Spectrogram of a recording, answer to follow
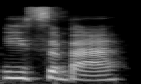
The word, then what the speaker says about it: Ysabeth: Ysabeth. It's so my Ysabeth. my Okay. name is spelled Ysabeth, but you can imagine the Y is like an E.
